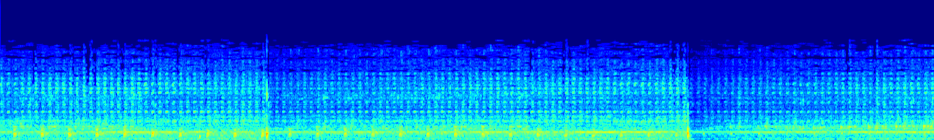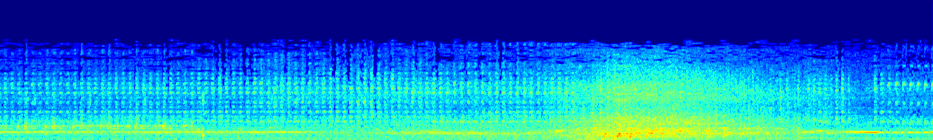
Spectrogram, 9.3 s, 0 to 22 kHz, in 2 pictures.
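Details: 1997 Saturn SC2 at idle, heard through a stethoscope: regular tapping about three to four per second, a knock that began six weeks after purchase right after high rpm; cause unknown.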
